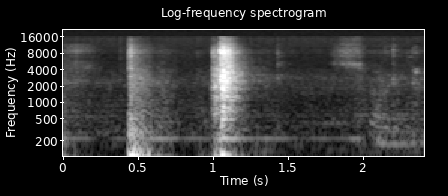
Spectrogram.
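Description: Two short, dull thumps about half a second apart as a book is handled and knocked against a tabletop.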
